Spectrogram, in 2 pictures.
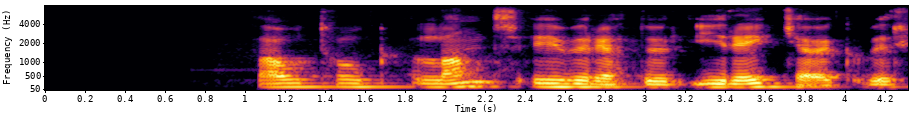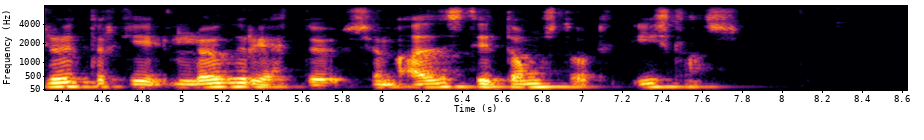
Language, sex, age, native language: Icelandic, male, 30-39, Icelandic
